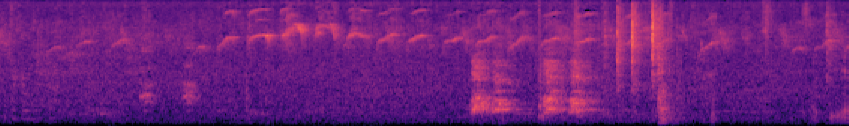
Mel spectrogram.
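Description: A bird chirping over and over, short high rising-and-falling chirps about three a second. About six seconds in come two louder, lower cries, followed by a few sharp clicks.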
